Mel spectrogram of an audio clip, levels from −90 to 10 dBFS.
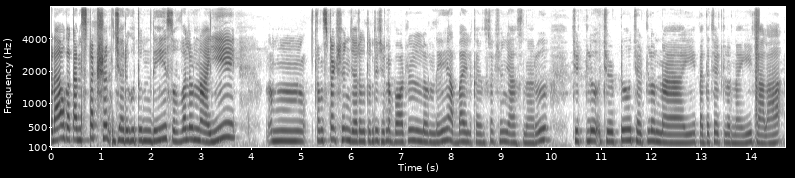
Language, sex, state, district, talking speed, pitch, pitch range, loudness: Telugu, female, Andhra Pradesh, Guntur, 75 wpm, 210 Hz, 190-225 Hz, -23 LUFS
